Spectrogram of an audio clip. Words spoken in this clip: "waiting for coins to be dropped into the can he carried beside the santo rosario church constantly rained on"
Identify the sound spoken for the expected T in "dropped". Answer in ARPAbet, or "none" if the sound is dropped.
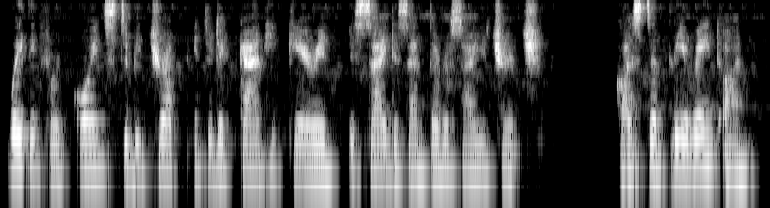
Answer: T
